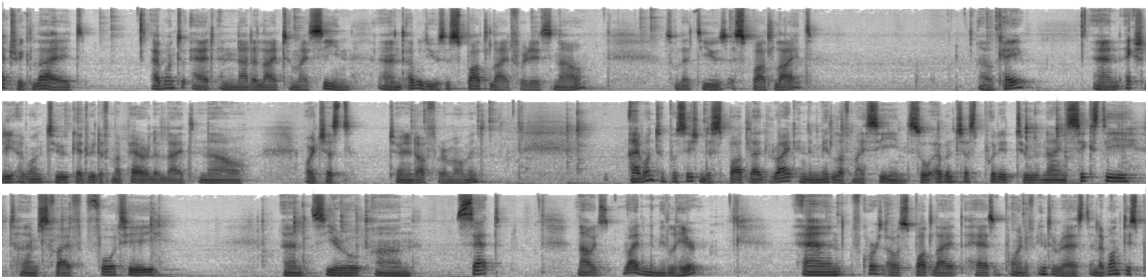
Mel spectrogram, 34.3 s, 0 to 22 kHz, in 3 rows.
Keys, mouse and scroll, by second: 0.6-0.9 scroll up 1, 0.9 click, 5.2 click, 9.8 click, 15.4 click, 16.4 click, 17.0 p, 18.3 click, 19.8 0, 20.9-24.3 typing, 25.4 Tab, 25.7 typing, 31.0 click.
